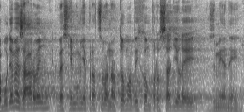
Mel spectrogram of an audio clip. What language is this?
Czech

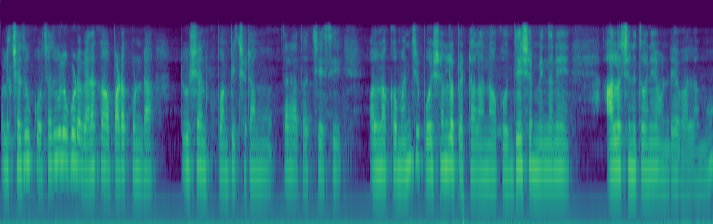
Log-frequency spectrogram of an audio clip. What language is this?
Telugu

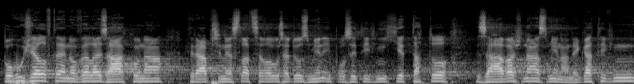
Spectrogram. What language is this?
Czech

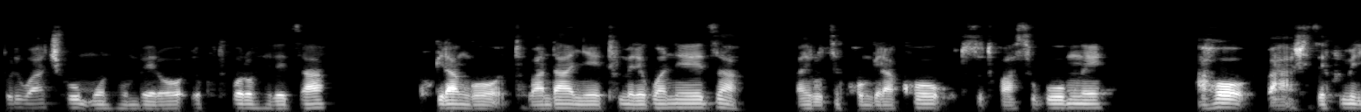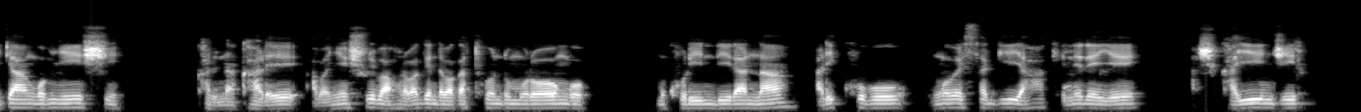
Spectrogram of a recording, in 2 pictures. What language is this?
Rundi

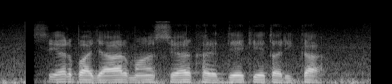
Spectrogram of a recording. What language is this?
Chhattisgarhi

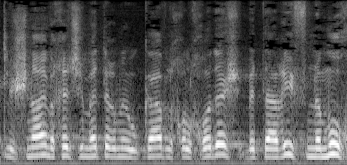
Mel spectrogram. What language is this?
Hebrew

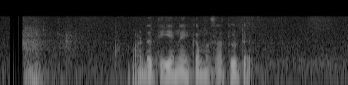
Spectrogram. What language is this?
Sinhala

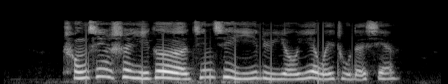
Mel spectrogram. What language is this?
Chinese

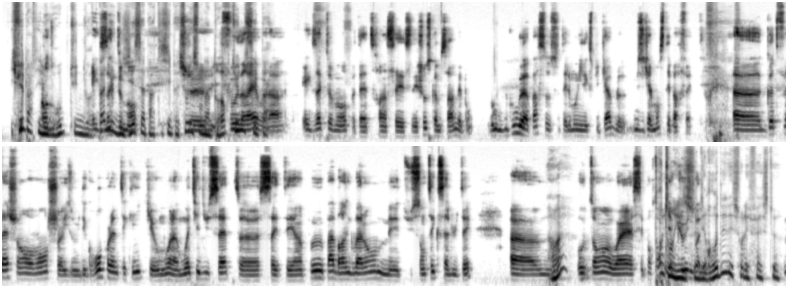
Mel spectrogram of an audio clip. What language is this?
French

